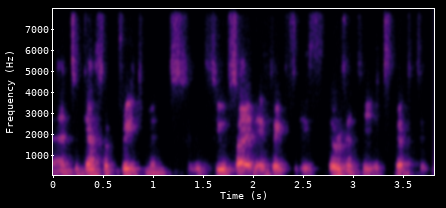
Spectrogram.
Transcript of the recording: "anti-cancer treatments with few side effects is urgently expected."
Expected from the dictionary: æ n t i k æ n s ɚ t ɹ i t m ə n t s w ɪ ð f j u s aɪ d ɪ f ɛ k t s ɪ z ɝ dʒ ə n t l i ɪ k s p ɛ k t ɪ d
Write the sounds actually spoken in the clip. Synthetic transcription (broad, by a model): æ n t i k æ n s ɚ t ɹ i t m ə n t w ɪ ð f j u s aɪ d ɪ f ɛ k t s ɪ z ɝ dʒ ə n t l i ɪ k s p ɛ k t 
